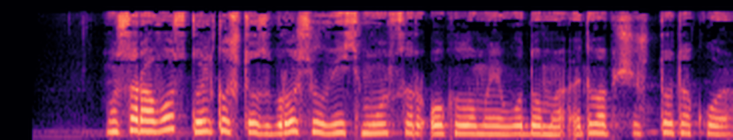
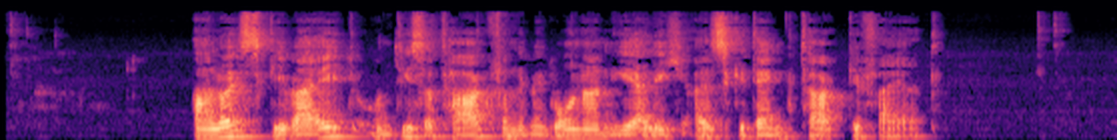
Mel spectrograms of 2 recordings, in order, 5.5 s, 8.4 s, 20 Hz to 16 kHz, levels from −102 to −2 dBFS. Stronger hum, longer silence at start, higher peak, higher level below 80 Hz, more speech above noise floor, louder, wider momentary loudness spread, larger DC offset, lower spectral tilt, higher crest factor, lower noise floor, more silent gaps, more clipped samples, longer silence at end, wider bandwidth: neither; second, 0.8 s vs 1.45 s; second, -6 dBFS vs -2 dBFS; second, -70 dBFS vs -60 dBFS; second, 39 dB vs 48 dB; about the same, -21 LUFS vs -20 LUFS; second, 8 LU vs 11 LU; neither; about the same, -4 dB/octave vs -4.5 dB/octave; about the same, 16 dB vs 20 dB; second, -60 dBFS vs -68 dBFS; neither; neither; second, 0 s vs 1.35 s; about the same, 11.5 kHz vs 11.5 kHz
